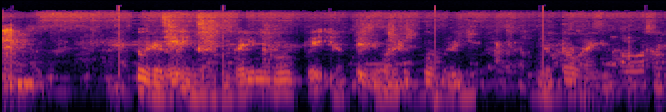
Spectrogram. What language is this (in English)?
Kinyarwanda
